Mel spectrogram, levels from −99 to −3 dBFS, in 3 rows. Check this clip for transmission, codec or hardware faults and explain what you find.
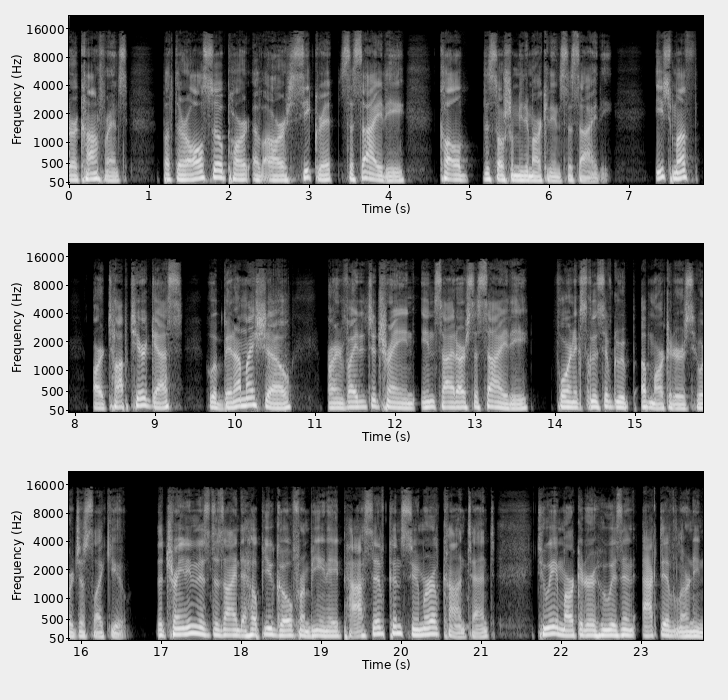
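There is one fault: a call bitrate drop from 10.2 s to 11.39 s. For just over a second the speech turns rough and watery, and the top end goes dull and muffled. The call's bandwidth estimate fell, so the encoder spent far fewer bits, quantised more coarsely and trimmed the high frequencies. The sound fits a cut from about 64 kbps to 16 kbps.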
